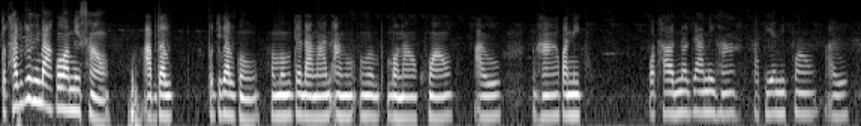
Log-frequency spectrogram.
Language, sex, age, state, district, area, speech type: Assamese, female, 45-60, Assam, Golaghat, urban, spontaneous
